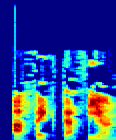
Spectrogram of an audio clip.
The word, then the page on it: afectación: espagnol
